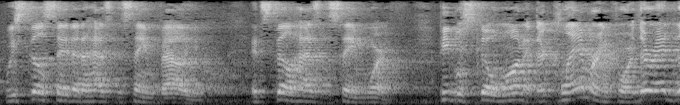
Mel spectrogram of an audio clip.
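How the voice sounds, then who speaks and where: A man's voice: fairly high pitch, bright, forceful tone, a little hiss or hum. A man, a speaker to student groups, telling a story in a vlog monologue and acting out how his audience reacts. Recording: very echoey room.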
